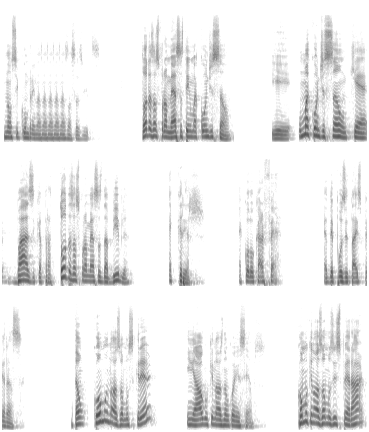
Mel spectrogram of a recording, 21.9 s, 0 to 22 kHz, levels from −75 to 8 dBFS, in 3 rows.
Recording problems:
audio stuttering; at 0.5 s

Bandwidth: 14.5 kHz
